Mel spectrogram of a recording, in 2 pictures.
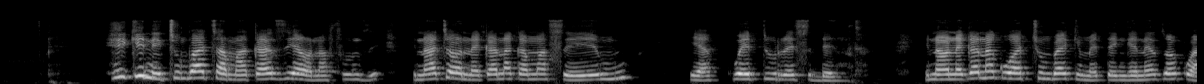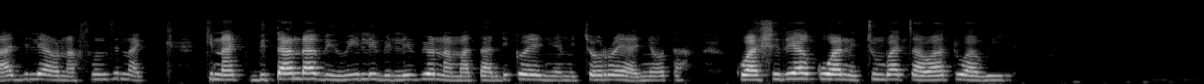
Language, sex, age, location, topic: Swahili, female, 25-35, Nairobi, education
